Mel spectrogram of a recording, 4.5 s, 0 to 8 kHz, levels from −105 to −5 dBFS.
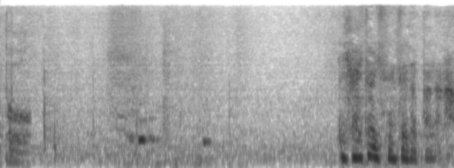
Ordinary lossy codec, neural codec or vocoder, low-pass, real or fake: MP3, 48 kbps; vocoder, 44.1 kHz, 128 mel bands, Pupu-Vocoder; 7.2 kHz; fake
